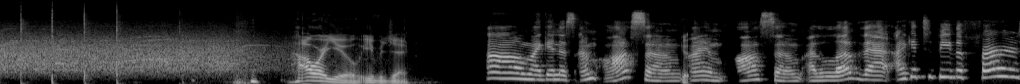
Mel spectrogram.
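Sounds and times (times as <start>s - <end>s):
round of applause: 0.0s - 3.1s
speech: 3.0s - 4.2s, 4.9s - 10.1s.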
